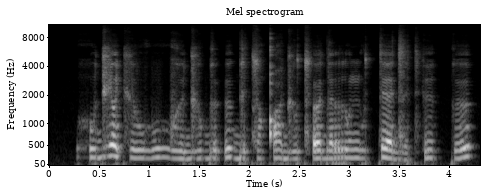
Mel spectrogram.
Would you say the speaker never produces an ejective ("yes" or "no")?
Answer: no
